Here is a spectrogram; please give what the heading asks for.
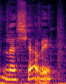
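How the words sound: The 'll' is pronounced like 'sh'.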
